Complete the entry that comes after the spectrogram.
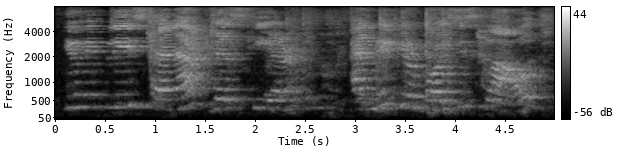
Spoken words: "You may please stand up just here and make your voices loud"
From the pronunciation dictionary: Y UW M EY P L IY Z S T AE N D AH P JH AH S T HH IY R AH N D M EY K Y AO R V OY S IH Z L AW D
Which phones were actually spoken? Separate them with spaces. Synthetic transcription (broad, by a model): Y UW M EY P L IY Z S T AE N AH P JH AH S T HH IY R AH N D M EY K Y AO R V OY S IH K L AW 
